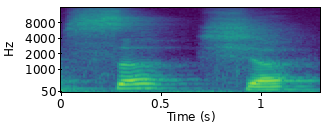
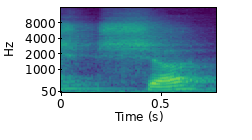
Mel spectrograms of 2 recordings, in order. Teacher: Então é sa, sh. A língua ela vai indo da frente, sa, para trás, sh, para bem para trás, sh.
